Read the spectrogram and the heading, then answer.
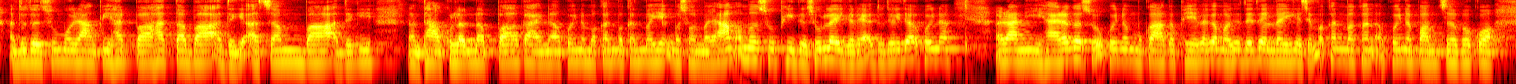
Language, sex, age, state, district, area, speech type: Manipuri, female, 30-45, Manipur, Bishnupur, rural, spontaneous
